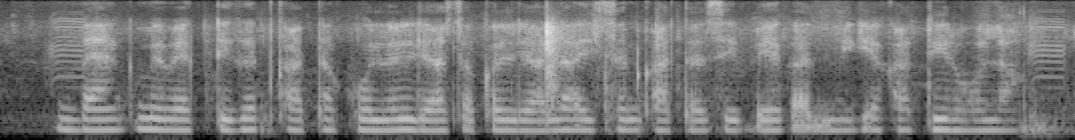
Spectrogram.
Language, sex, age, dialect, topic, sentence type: Bhojpuri, female, 18-24, Western, banking, statement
